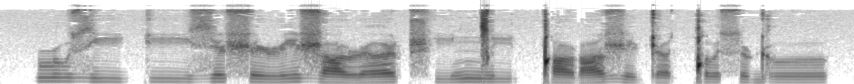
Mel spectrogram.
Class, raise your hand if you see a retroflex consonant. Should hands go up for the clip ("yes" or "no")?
yes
